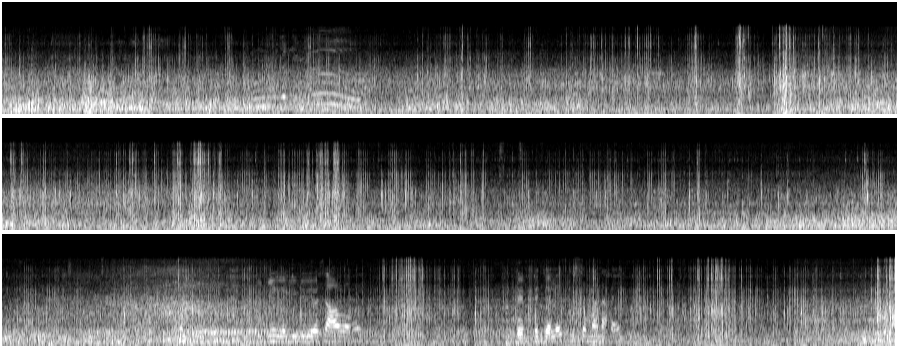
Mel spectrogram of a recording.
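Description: Wind rushes loudly past, outdoors while riding along.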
